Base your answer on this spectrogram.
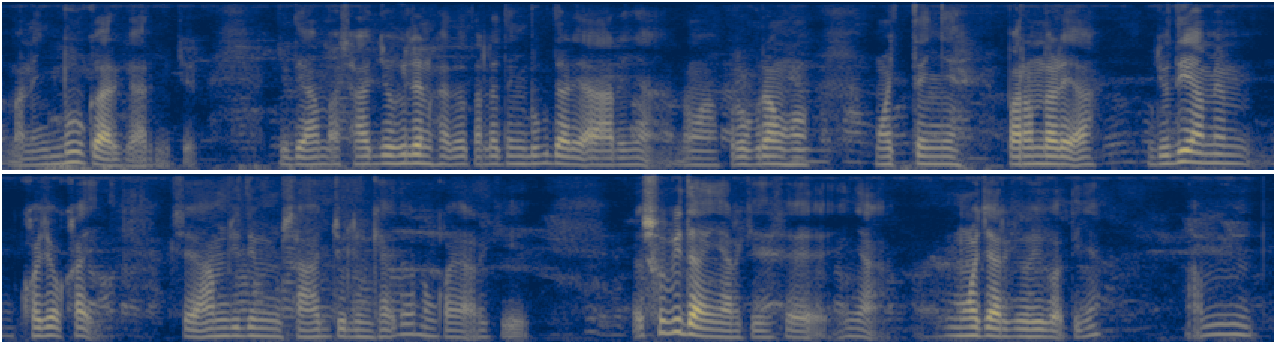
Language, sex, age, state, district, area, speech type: Santali, male, 18-30, West Bengal, Dakshin Dinajpur, rural, spontaneous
